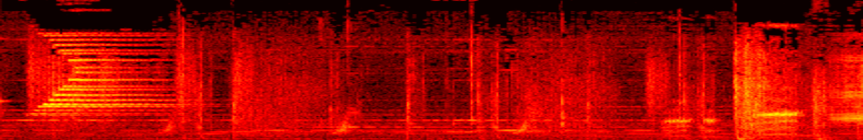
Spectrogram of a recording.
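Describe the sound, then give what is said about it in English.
A frog croaking in a Mario video game: brief, quiet croaks among other game sound effects, soft thuds and chirpy tones. “Oh, there's a frog there.”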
